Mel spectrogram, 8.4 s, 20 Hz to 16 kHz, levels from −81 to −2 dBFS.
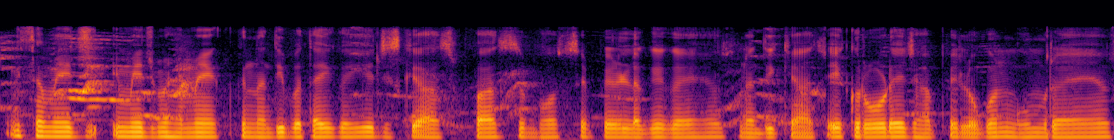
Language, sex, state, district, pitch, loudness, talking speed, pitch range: Hindi, male, Bihar, Purnia, 115 Hz, -19 LUFS, 215 wpm, 110-115 Hz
